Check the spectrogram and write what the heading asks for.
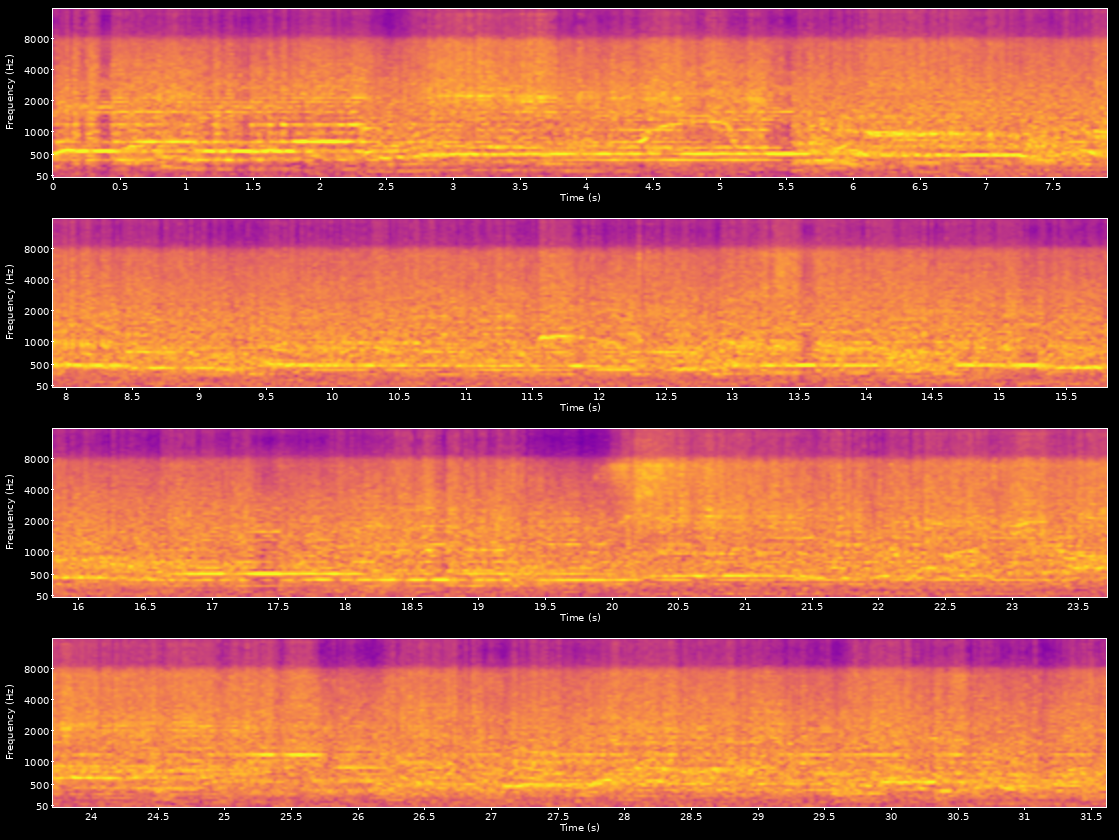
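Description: A pop-rock band playing a song live on stage, heard loud and steady from the audience, with sustained melodic lines over the full band.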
